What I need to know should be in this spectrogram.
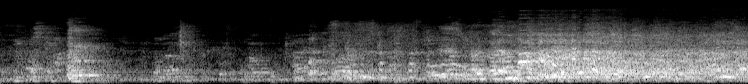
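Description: A guitar is strummed on stage.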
